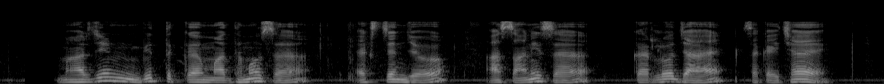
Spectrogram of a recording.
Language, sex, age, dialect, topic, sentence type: Maithili, male, 41-45, Angika, banking, statement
